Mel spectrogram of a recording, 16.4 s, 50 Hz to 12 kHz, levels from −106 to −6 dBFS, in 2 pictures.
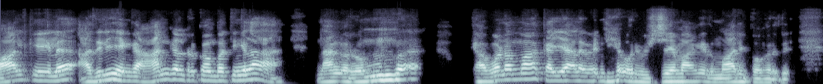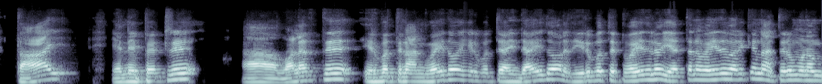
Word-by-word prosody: வாழ்க்கையில. 150 -2 +1 0.3
அதிலயும் 165 +7 +2
எங்க 145 -1 0 0.2
ஆண்கள் 180 +2 0
இருக்கோம் 155 -1 -2
பார்த்தீங்களா? 165 +5 +2 0.6
நாங்க 125 0 0
ரொம்ப 160 +7 +3 0.8
கவனமா 180 +9 +2 0.2
கையாள 145 0 +2
வேண்டிய 130 -1 -6
ஒரு 130 -2 -2
விஷயமாக 120 +2 0
இது 110 - -6
மாறி 115 +2 +2
போகிறது. 100 -2 -4 0.6
தாய் 180 +3 +2 0.6
என்னை 120 +1 0
பெற்று 135 +8 +1 0.7
அ - - +3 0.3
வளர்த்து 150 +9 0 0.4
24 130 -1 -1
வயதோ 165 +6 +3 0.2
25 130 -3 -2
வயதோ 180 +4 +1
அல்லது 135 -7 -5
28 150 -1 -2
வயதிலோ 175 +5 +3 0.2
எத்தனை 170 +6 -2
வயது 180 +3 +2
வரைக்கும் 185 +2 -1
நான் 165 - -1
திருமணம் 160 -1 0
150 Hz, 120 wpm, -22 LUFS, 125-170 Hz, 0.8 s, ரொம்ப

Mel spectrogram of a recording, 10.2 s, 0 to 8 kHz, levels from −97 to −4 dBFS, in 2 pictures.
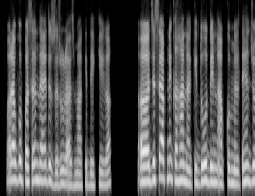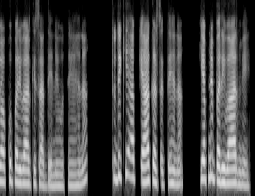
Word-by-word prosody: और - - -1
आपको 265 +1 +3
पसंद 245 +2 +1
आए 245 0 +1
तो 250 0 -1
ज़रूर 195 0 -4
आज़मा 180 0 -4
के 175 - -10
देखिएगा। 180 +2 -6 0.6
अ, 235 +1 +7
जैसे 265 +5 +2
आपने 280 0 +2
कहा 255 -1 +2
ना 220 -4 0
कि 220 +3 -4
2 240 +5 +4
दिन 225 -2 +1
आपको 205 +2 -2
मिलते 200 0 -2
हैं 240 +1 +1
जो 240 +1 +1
आपको 230 +3 -2
परिवार 210 -3 +1
के 205 - -6
साथ 185 -2 -3
देने 170 +1 -6
होते 170 0 -9
हैं, 175 0 -6
है 180 - -5
ना? 220 +8 -5 0.5
तो 285 - -5
देखिए 315 +5 -1
आप 295 -3 0
क्या 230 +1 +6
कर 240 -2 +1
सकते 195 -1 -8
हैं 205 -2 -1
ना 190 +2 -5 0.4
कि 280 - +2
अपने 290 +3 +2
परिवार 215 -3 +4
में 185 -3 -6
220 Hz, 245 wpm, -22 LUFS, 190-250 Hz, 0.6 s, अ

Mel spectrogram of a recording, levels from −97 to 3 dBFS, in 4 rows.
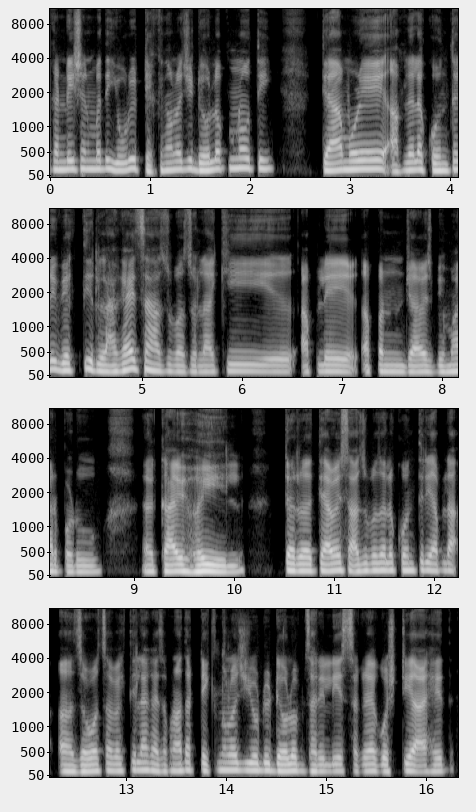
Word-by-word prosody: कंडिशनमध्ये 165 +1 0
एवढी 145 +5 +1
technology 145 +7 -2
develop 155 +4 +1
नव्हती. 180 -2 -1 0.5
त्यामुळे 160 +4 +3
आपल्याला 145 +6 -1
कोणतरी 140 +4 +1
व्यक्ती 145 +3 0
लागायचा 145 +6 +1
आजूबाजूला, 120 -2 -4
की 125 -2 -3
अ, 110 - -11
आपले 125 -1 -1
आपण 120 +1 -2
ज्यावेळेस 120 0 0
बिमार 120 +1 0
पडू 115 0 -2 0.5
तर 120 - +1
काय 125 0 +5
होईल. 120 -1 +5 0.5
तर 135 -2 +4
अ, - - +5
त्यावेळेस 140 +1 +3
आजूबाजूला 145 +4 +1
कोणतरी 145 0 -1
आपला 140 0 -2
अ, 125 0 +1
जवळचा 130 +3 +1
व्यक्ती 130 +3 -3
लागायचा, 140 -4 -1
पण 135 +1 -4
आता 135 +3 0
टेक्नॉलॉजी 145 +1 -1
एवढी 145 0 +2
डेव्हलप 130 0 +3
झालेली 125 0 -2
आहे, 130 - -1
सगळ्या 130 +1 -2
गोष्टी 125 +2 -2
आहेत. 125 +1 0
130 Hz, 150 wpm, -20 LUFS, 125-150 Hz, 0.5 s, काय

